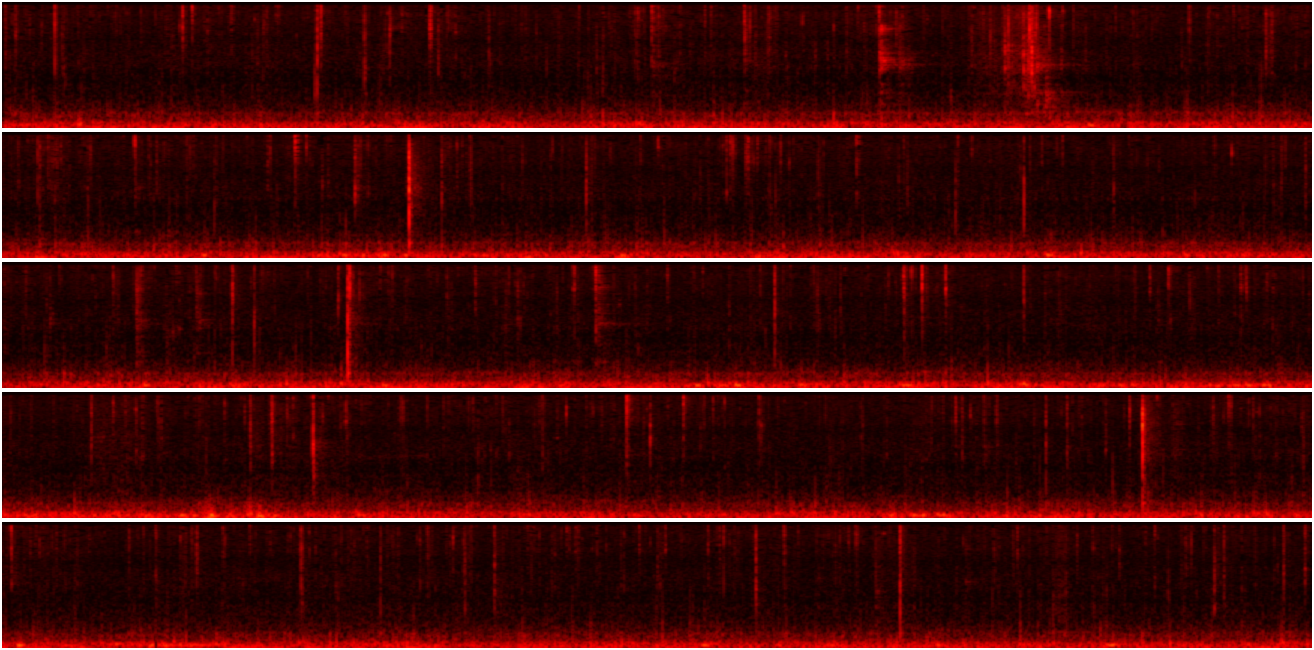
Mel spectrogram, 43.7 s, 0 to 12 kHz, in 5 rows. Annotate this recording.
Fireplace (heavy)
Recorded with a hyperdirectional SSH6 capsule - only the shotgun mic open - (via the ZOOM H6) the fireplace's sound has an impressive presence.
burning, fire, fireplace, wood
